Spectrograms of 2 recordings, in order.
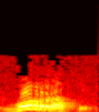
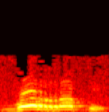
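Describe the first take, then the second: No difference in how they are said.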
